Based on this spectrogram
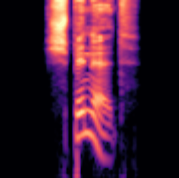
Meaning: second-person plural subjunctive I of spinnen
- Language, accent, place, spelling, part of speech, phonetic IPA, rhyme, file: German, Germany, Berlin, spinnet, verb, [ˈʃpɪnət], -ɪnət, De-spinnet.ogg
